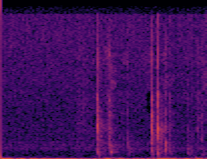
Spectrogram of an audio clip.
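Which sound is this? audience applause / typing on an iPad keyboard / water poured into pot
typing on an iPad keyboard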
